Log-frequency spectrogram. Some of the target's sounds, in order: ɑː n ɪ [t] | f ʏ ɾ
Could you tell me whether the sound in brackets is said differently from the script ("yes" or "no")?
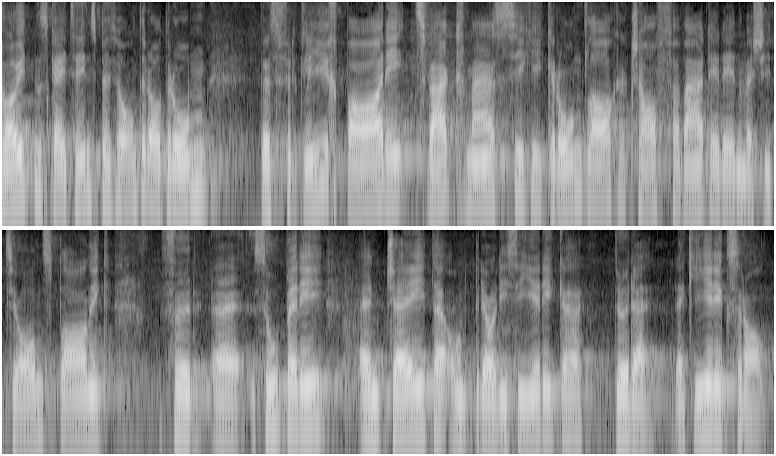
yes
